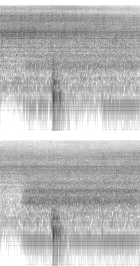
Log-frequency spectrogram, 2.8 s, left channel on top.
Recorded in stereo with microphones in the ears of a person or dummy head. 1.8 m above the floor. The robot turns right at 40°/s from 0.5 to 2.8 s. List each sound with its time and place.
0.0 s running water: 80° left, 2 m; by 2.8 s 170° left, 2 m
1.1 s a thud: 5° right (ahead or behind), 5 m; by 1.2 s centre (ahead or behind), 5 m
